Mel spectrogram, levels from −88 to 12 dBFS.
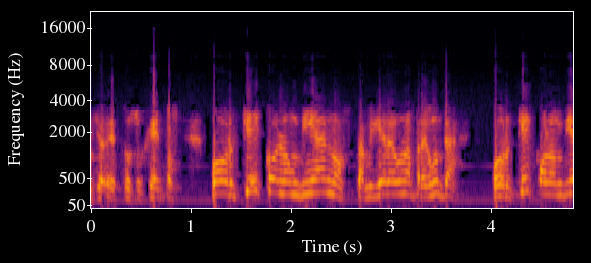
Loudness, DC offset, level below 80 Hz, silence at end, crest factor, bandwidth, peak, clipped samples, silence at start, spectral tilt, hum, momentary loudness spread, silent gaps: -17 LUFS; under 0.1%; -58 dBFS; 0 s; 18 dB; 7.8 kHz; 0 dBFS; under 0.1%; 0 s; -6 dB/octave; none; 5 LU; none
